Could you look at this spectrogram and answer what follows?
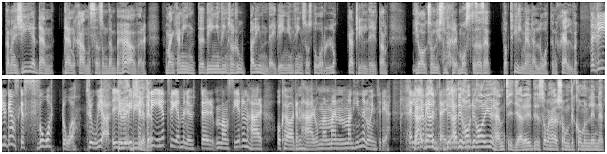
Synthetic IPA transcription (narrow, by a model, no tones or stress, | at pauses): t̪aɳajeːɖɛnd̪ɛnɧansənsɔmd̪ɛnbɛɦøːvə̰ɾfœɾmankʰanɪnt̪əd̪ɛːɾɪŋːənt̪ʰɪŋs̬ɔmɾuːpaɾɪnːd̪ɛjd̪ɛːɾɪŋːənt̪ʰɪŋsɔmst̪oːɾɔlɔkːaʈʰɪld̪ɛjʉ̟ːt̪an | jɑːɡsɔmlʏsnaɾəmɔst̪əsʊat̪sɛjːa | t̪ʰɑːt̪ʰɪlmɛd̪ɛnɦæːɭoːt̪ənɧɛlv | mɛnd̪ɛːɾjɵɡanskasvoːʈ̚d̪ɔt̪ʰɾuːjaɪɛd̪ɛdɛɖɛæt̪ʰɾeːmɪnʉ̟ːt̪əɾmanseːɖɛnɦæːɾɔkhœːɖɛnɦæːɾɔmanmanmanɦɪnːəɳuːɡɪnt̪əd̪ɛ̰ | ɛlːɛjeɛɪnad̪ɛɦaɖ̪ɛɦaɖɛjɵɦɛnt̪ʰːiːd̪ɪɡaɾəd̪ɛsɔnːaɦæːʂɔmd̪ɛkʰɔmːənlɪnːɛt̪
